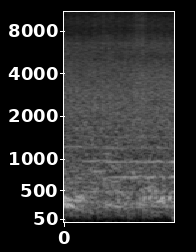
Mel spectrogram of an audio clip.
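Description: A male Beauty Homer pigeon coos with low, rolling, continuous calls, close and steady, among other birds' sounds and light background noise.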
